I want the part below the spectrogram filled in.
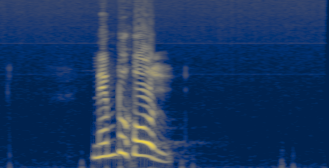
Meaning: lever
- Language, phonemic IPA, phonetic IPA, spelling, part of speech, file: Tamil, /nɛmbʊɡoːl/, [ne̞mbʊɡoːl], நெம்புகோல், noun, Ta-நெம்புகோல்.ogg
